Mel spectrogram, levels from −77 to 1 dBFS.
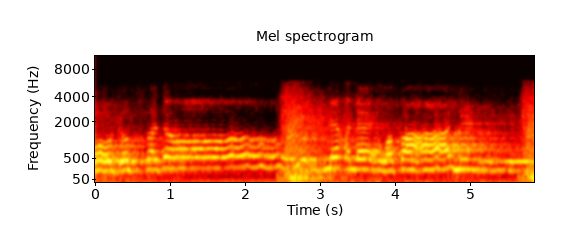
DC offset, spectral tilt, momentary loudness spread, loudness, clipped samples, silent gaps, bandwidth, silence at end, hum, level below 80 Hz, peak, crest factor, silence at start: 0.6%; -8 dB/octave; 8 LU; -18 LUFS; under 0.1%; none; 6.2 kHz; 0 s; none; -36 dBFS; -4 dBFS; 14 dB; 0 s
